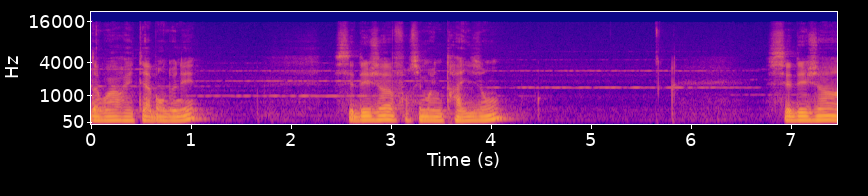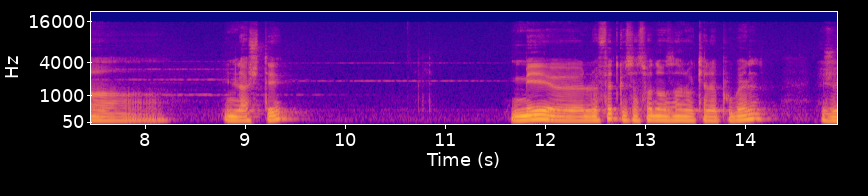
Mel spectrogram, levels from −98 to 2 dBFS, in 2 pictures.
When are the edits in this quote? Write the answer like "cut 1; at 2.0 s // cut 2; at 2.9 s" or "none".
cut 1; at 1.3 s // cut 2; at 2.6 s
